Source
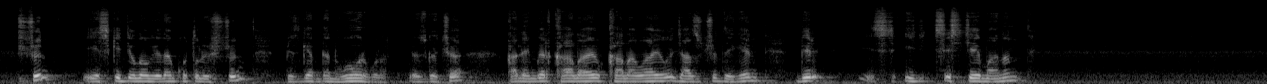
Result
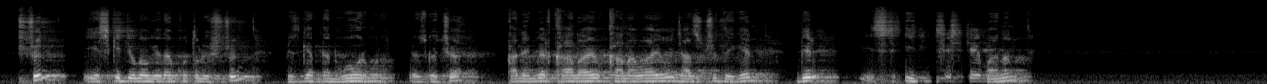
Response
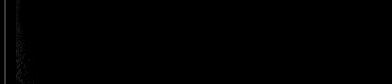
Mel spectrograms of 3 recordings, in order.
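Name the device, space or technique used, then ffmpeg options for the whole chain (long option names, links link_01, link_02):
keyed gated reverb: -filter_complex "[0:a]asettb=1/sr,asplit=3[link_01][link_02][link_03];[link_01]atrim=end=9.174[link_04];[link_02]atrim=start=9.17:end=9.88,asetpts=PTS-STARTPTS,afade=type=in:duration=0.004:curve=qsin,afade=type=out:start_time=0.706:duration=0.004:curve=qsin,acrossover=split=500 4400:gain=0.0891 1 0.224[link_05][link_06][link_07];[link_05][link_06][link_07]amix=inputs=3:normalize=0[link_08];[link_03]atrim=start=9.876[link_09];[link_04][link_08]acrossfade=duration=0.004:curve1=hsin:curve2=qsin[link_10];[link_10][link_09]acrossfade=duration=0.004:curve1=qsin:curve2=hsin,asplit=3[link_11][link_12][link_13];[1:a]atrim=start_sample=2205[link_14];[link_12][link_14]afir=irnorm=-1:irlink=0[link_15];[link_13]apad=whole_len=559154[link_16];[link_15][link_16]sidechaingate=range=-33dB:threshold=-45dB:ratio=16:detection=peak,volume=9.5dB[link_17];[link_11][link_17]amix=inputs=2:normalize=0,volume=-2.5dB"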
